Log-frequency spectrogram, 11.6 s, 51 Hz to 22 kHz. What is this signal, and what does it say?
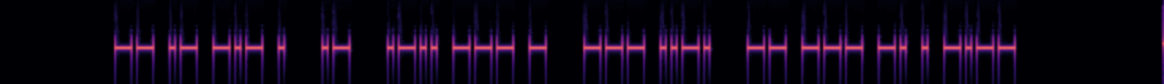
Morse code, heard as a keyed tone, about 22 wpm, 700 Hz. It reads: MAKE A LOT OF MONEY
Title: Sets of 5 Words Encore2 22wpm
